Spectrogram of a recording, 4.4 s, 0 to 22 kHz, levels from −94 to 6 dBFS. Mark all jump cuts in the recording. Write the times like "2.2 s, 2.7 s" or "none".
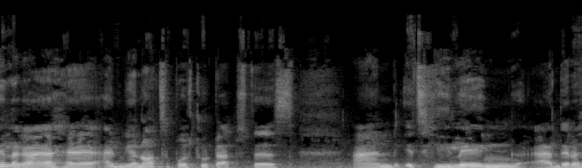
none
